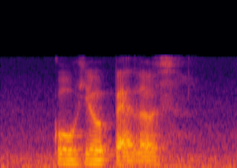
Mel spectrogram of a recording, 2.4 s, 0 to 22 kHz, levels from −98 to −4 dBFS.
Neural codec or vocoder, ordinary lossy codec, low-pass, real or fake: none; AAC, 32 kbps; 5.4 kHz; real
